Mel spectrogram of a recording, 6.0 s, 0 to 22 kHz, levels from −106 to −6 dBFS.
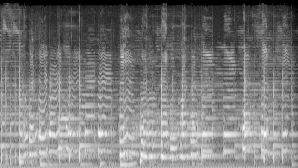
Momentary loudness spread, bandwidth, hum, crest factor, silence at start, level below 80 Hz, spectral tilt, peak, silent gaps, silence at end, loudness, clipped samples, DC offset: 3 LU; 18 kHz; none; 18 dB; 0 s; -44 dBFS; -5 dB/octave; 0 dBFS; none; 0 s; -18 LUFS; under 0.1%; 1%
